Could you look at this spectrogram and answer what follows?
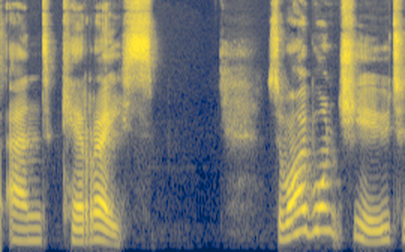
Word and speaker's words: queréis: Queréis, again, not quieres, queréis, it's spelt differently, means you all want.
